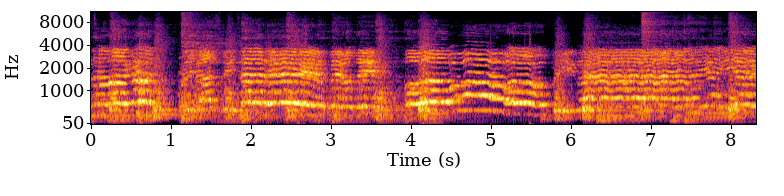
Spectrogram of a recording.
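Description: Three men singing a rollicking, mountain-style musical-theatre number together, with long held notes that bend in pitch.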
